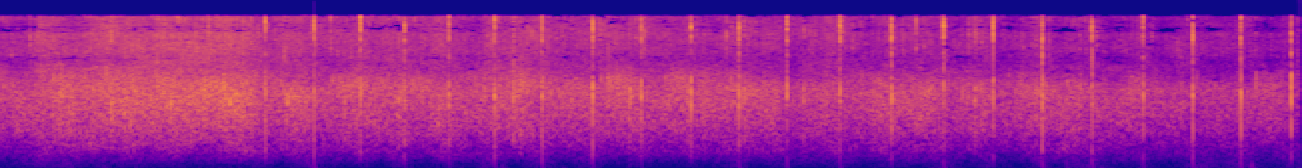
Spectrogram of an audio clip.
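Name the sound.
audience clapping applause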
